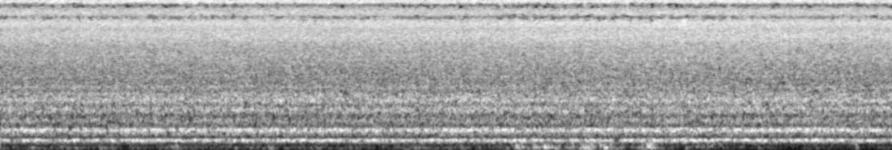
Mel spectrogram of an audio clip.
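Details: Steady roar of a honey bee swarm as it arrives, many bees humming together in a thick, unbroken buzz, with scattered soft low rumbles toward the middle.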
